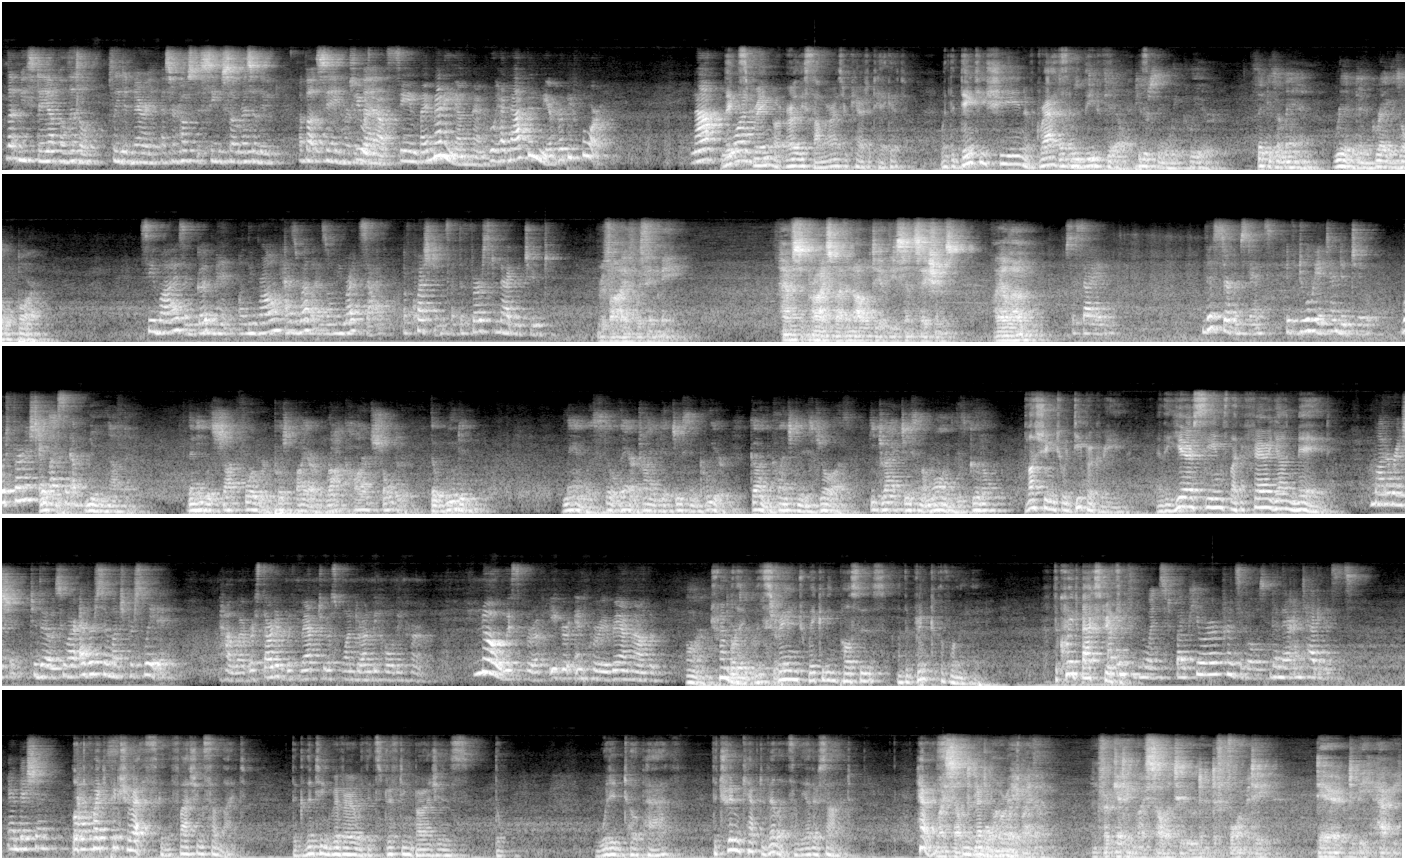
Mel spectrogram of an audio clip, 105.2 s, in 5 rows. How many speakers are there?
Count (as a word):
six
